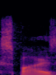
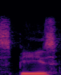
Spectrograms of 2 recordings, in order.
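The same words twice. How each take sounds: First: It is said like the English word spies. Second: It is said with a German pronunciation. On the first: "is spelled like spies" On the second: "in German language... his name would be pronounced Spies"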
